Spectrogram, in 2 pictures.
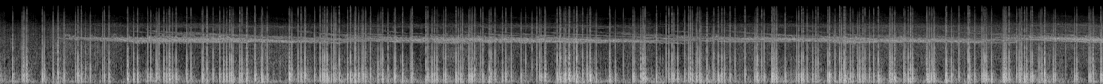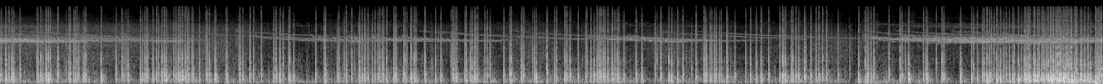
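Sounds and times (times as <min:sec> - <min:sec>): firework whistles: 0:00.0 - 0:22.0
fireworks popping and crackling: 0:00.0 - 0:22.0.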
